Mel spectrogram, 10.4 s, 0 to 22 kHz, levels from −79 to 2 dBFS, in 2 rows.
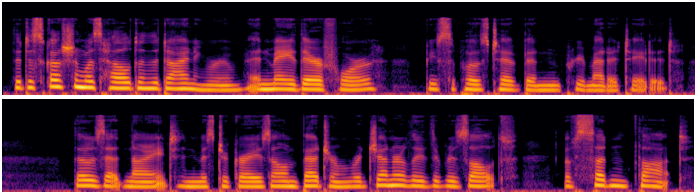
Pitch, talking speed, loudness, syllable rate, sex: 185 Hz, 185 wpm, -17 LUFS, 5.8 syllables/s, female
